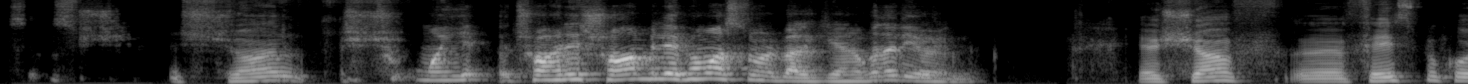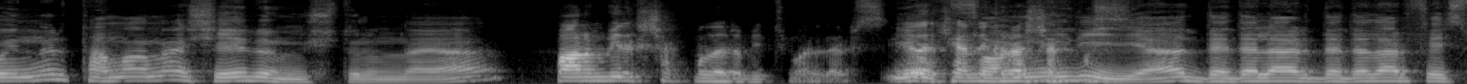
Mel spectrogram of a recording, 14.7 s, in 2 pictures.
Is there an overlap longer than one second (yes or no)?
yes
